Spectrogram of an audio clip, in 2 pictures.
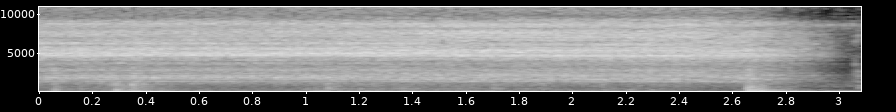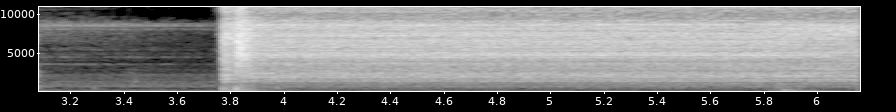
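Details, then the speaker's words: Air door controllers on a bus converted into a studio lorry leak after air builds in the tanks: a steady high hiss that briefly cuts off and returns, making the sliding door misbehave; the controllers are being replaced. "So if you listen carefully, you might just hear some air leaking out of here. And that's coming from somewhere in there."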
